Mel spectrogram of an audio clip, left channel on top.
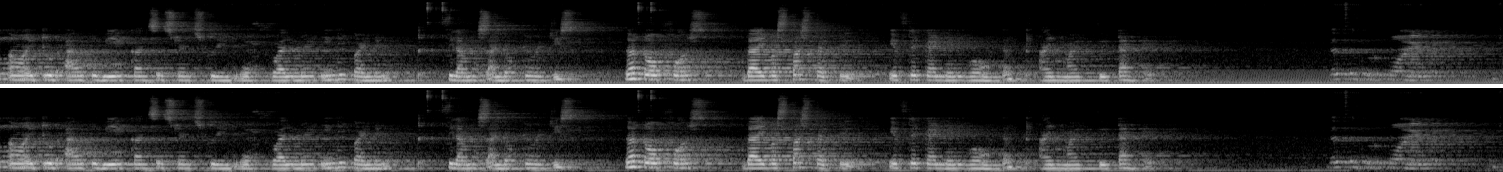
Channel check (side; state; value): left; noise; hum, 19 dB below the sound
